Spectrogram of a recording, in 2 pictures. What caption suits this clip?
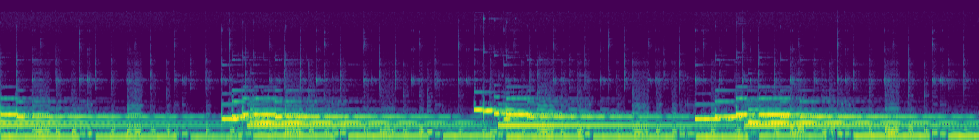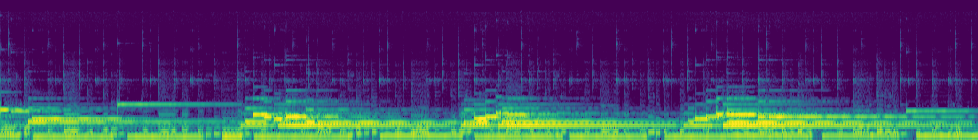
Island tune - short loop
Short loop tune.
background, music, rhythmic, stinger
